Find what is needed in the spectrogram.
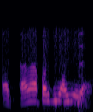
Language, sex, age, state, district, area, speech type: Hindi, male, 60+, Bihar, Samastipur, urban, conversation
